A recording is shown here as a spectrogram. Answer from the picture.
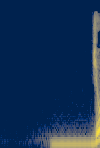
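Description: Dead silence for about a second, then a steady, unwavering low tone from the text-to-speech voice. It runs straight into the synthesized male narration as it resumes at the very end.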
